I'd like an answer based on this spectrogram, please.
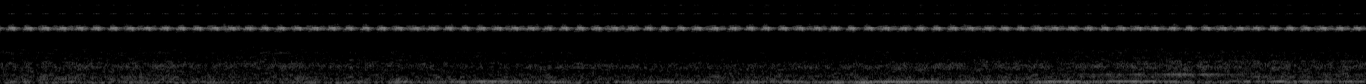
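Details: A cricket chorus recorded at night on August 23, 2023 in Walnut, California gives a high, bright chirping pulsed about three times a second, with faint low rumbling far beneath.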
